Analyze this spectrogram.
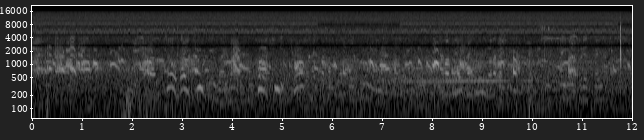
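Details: White-naped cranes starting their northward spring migration, circling in flight to find thermals, Arasaki, 27 January 2010; a flock gives a dense, overlapping chorus of loud, trumpeting calls without pause.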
